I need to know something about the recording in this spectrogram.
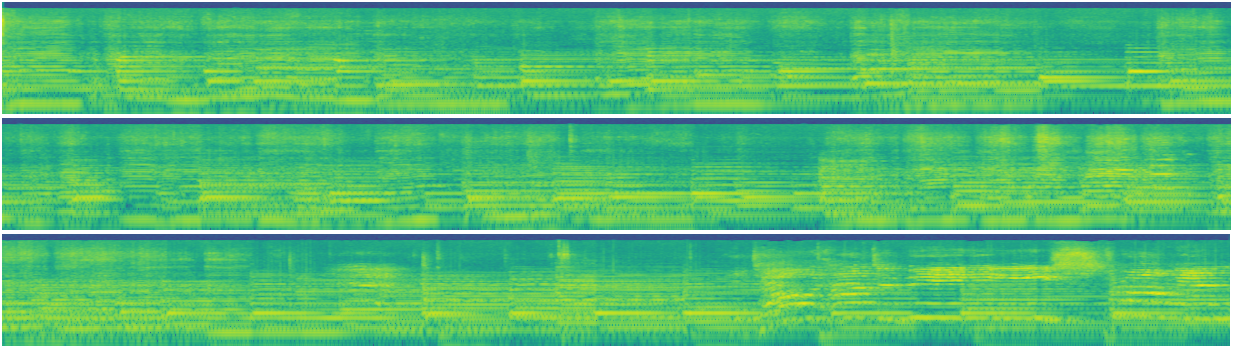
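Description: Upright double bass taking a solo, its low notes sliding between pitches, with a piano comping underneath.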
